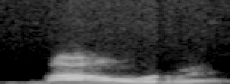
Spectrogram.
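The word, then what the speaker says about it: מאור: 사실은 이게 그냥 읽으면 마오르예요.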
